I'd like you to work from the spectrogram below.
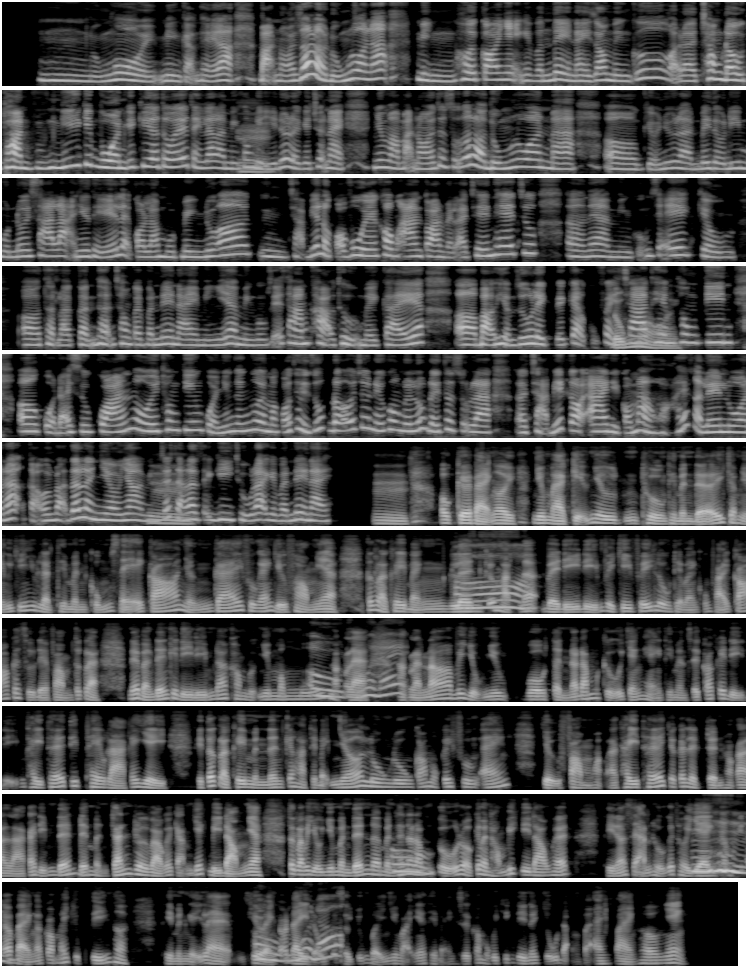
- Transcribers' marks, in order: tapping; laughing while speaking: "đầu toàn"; other background noise; laughing while speaking: "Ừm"
- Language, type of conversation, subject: Vietnamese, advice, Tôi nên bắt đầu từ đâu khi gặp sự cố và phải thay đổi kế hoạch du lịch?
